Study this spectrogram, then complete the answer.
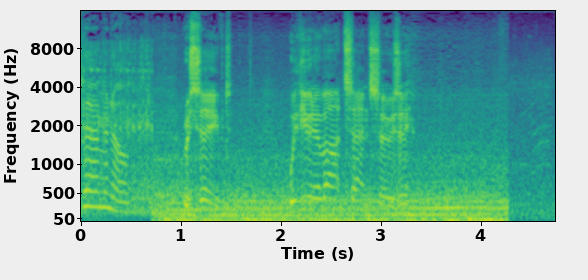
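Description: A man talks on a phone.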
